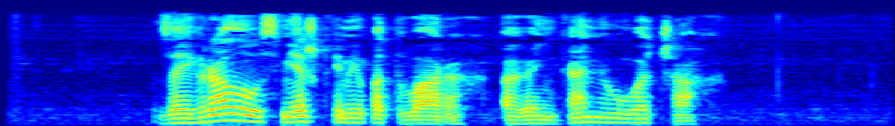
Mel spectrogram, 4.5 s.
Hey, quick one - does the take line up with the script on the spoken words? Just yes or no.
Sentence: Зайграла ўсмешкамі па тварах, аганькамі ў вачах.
yes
